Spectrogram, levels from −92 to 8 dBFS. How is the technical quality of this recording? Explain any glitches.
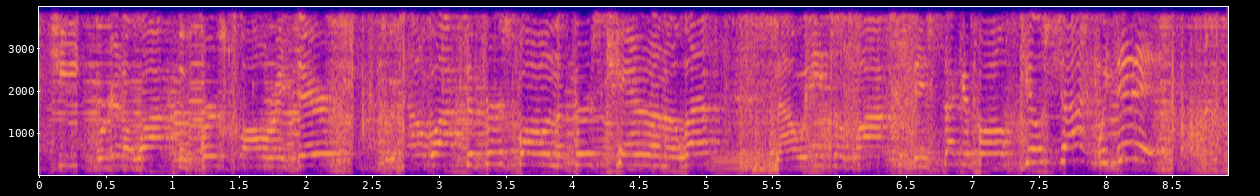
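The main problem is gain pumping, and it runs the whole way through. The gain swings by something like 10 dB, pulled down each time a loud sound lands, so loud and soft parts sit squashed close together. The likely cause is input gain set far too hot with a fast limiter or compressor clamping down on each peak. Nothing comes through above 4 kHz, which fits a narrowband call codec such as G.711.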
